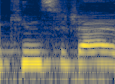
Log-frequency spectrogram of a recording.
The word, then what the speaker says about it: Kimsooja: sure he calls great it's just just one name altogether great you know Susan and Korean and when I spell it American Westerners remember my name quite easy because of Susan yes or Susie it's just it's just missing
